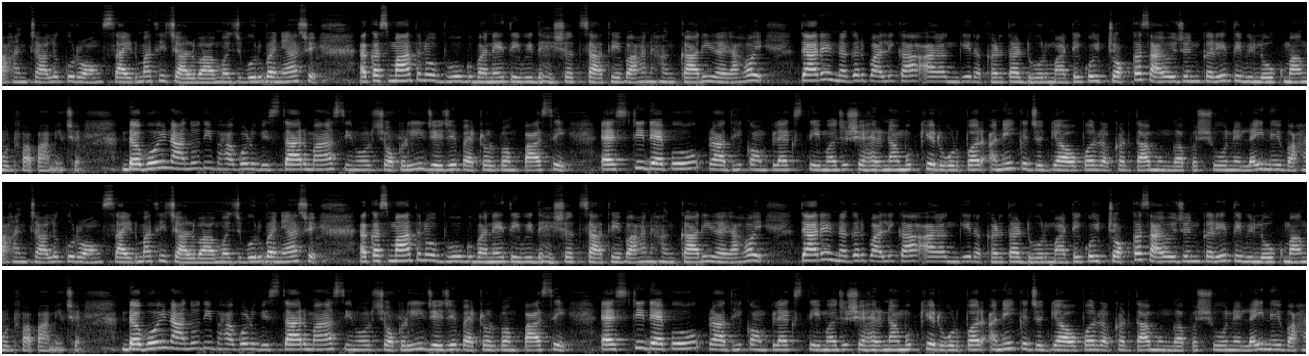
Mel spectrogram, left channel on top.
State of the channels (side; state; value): both; identical; correlation 1.00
